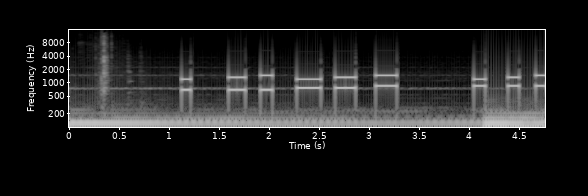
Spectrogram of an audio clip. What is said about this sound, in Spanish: En su sucursal, la telefonista encontró el número y le pidió a la gerente que marcara desde el teléfono de su oficina, ya que los teléfonos de mostrador están bloqueados y no pueden realizar llamadas.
